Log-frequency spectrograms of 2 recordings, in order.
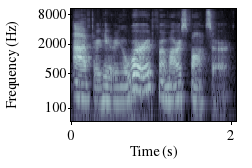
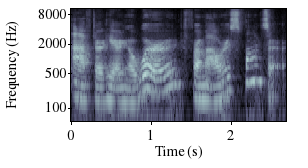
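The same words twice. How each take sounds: First: The words are read at a fast pace. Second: The words are read at a slow pace. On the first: "And here goes the faster one" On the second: "So that was a slower one"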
